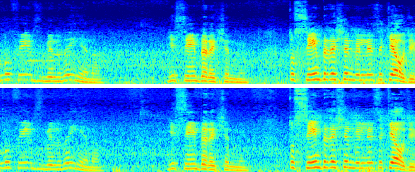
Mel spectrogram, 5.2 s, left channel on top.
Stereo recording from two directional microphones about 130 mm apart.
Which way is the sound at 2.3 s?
50° right (ahead or behind).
